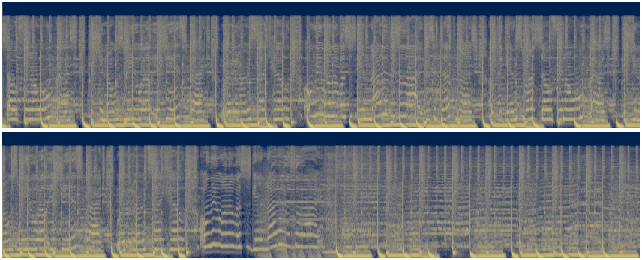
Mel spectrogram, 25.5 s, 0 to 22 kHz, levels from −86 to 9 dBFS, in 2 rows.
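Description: No technical faults can be heard anywhere in the audio, and the signal stays steady and intact throughout.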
